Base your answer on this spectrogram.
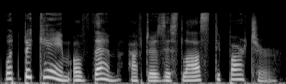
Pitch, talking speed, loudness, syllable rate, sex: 210 Hz, 165 wpm, -20 LUFS, 5.2 syllables/s, female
